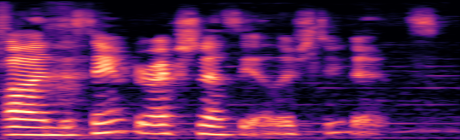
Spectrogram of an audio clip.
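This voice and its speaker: A woman's voice: mid-range voice, quick pace, creaky, a bit bright, soft background music, low-quality recording. A woman making casual table talk as a player in a tabletop roleplaying game.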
